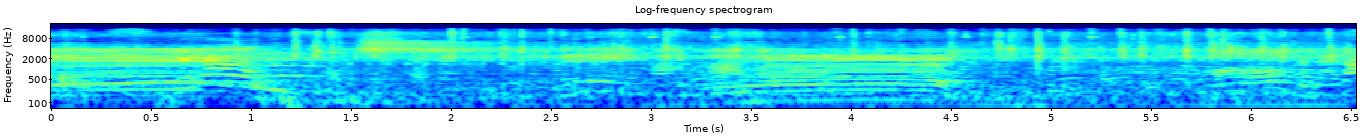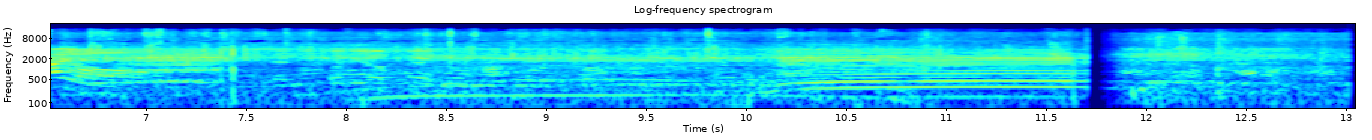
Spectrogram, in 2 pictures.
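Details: Fierce, raging cattle that panic their owner: several loud, drawn-out moos with rich harmonic stacks, some rising then falling, spaced a few seconds apart, with background speech and a brief cut near the end.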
